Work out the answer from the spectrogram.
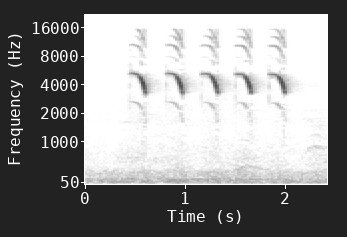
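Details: A bar-winged prinia calling to challenge a rival gives five sharp, high, downslurred chips in quick, even succession, about three per second, over a faint low rumble.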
